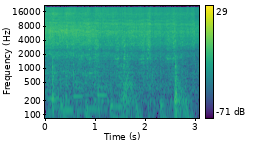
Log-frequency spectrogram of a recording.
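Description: Italian sausage dropped into a hot pan with oil and a garlic clove, a dense bright sizzle that stays loud and close, with a few soft knocks and stirring sounds, no talking.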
